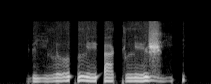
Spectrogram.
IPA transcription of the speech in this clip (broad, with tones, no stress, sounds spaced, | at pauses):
ɽ i˩ l ɤ˧˥ ʔ l e˧ ʔ a˧ k l e˧˥ ʐ i̤˧˥ ʔ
